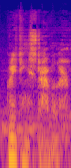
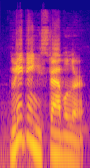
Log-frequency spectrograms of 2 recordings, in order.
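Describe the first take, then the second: First: It is said in a put-on character voice. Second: It is said in the speaker's ordinary voice. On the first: The speaker calls it right. "I will do the Garth voice" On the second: The speaker calls it wrong. "Oh no, maybe I should do the"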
